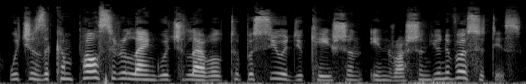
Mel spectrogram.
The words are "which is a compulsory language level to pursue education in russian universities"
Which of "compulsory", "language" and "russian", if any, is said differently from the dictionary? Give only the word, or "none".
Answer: none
